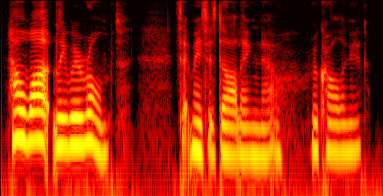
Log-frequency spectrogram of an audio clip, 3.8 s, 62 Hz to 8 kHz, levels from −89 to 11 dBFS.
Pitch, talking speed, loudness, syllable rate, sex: 195 Hz, 155 wpm, -19 LUFS, 4.9 syllables/s, female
